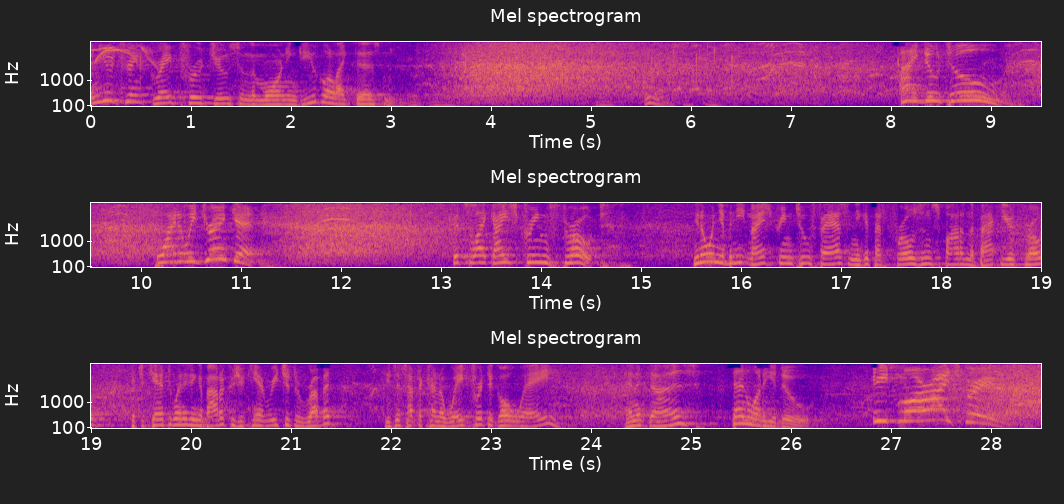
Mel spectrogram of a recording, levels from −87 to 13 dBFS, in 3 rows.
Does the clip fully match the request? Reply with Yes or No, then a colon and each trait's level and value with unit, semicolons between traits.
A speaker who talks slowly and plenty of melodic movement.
No: average, 185 wpm; wide, 5.7 semitones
